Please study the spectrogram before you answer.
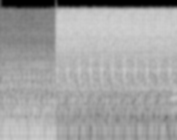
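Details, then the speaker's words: Mitsubishi Galant starting up: hard regular knock about five per second over the idle, clunking, engine dies instantly when shut off; suspected loose or failing bottom-end bearing, not confirmed; engine knock. "bottom end related that is a bad sound ... that sounded really really bad its got that clunk to it"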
